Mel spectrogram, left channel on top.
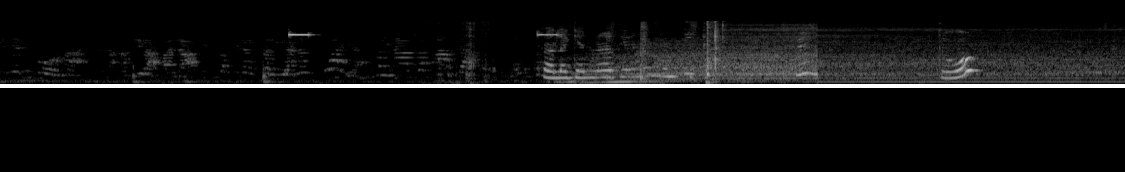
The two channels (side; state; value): right; silent; digital silence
